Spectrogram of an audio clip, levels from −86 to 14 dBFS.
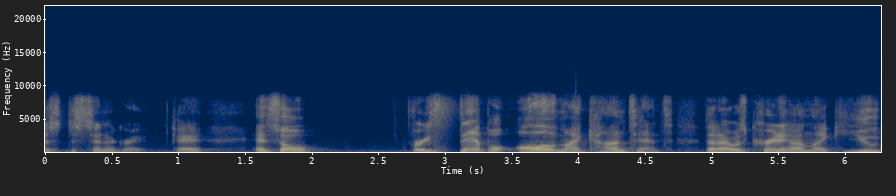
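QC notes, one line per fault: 2.93–3.13 s, call audio freeze: speech stalls while the last sound is stretched into a fading buzz for 180 ms, likely late packets emptying the jitter buffer. Unlike a dropout, speech then resumes exactly where it stopped, with nothing missing.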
